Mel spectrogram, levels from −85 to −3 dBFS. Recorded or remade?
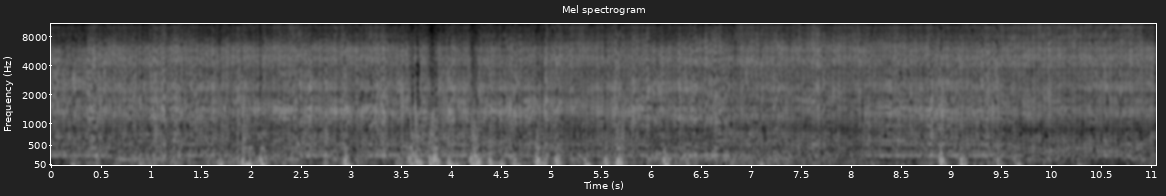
remade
